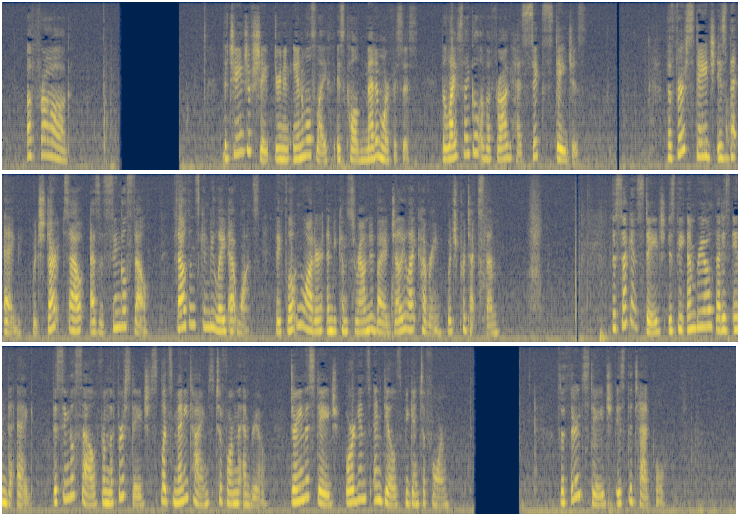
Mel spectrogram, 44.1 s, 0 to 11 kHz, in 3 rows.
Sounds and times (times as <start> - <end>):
Speech: 0.5 - 1.4, 4.4 - 11.7, 13.3 - 24.7, 26.9 - 38.4, 40.6 - 42.8.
